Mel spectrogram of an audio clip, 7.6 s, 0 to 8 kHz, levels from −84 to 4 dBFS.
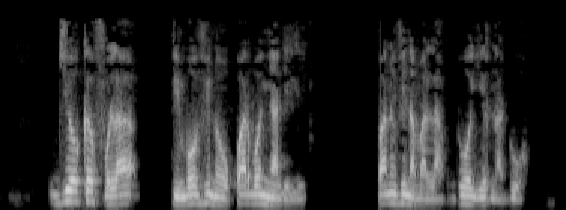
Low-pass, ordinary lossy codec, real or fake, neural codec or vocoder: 7.2 kHz; MP3, 24 kbps; real; none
